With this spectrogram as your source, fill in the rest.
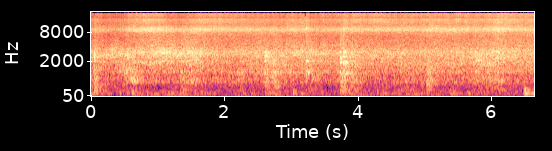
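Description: Onion paste and ginger paste sautéing in a pan for an egg curry, a steady broadband sizzle and hiss with a few soft stirring scrapes, close and continuous with no talking.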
